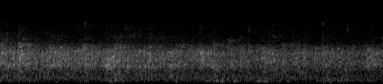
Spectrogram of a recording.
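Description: An audience claps steadily, a dense and even wash of applause lasting several seconds at a fairly constant level, with no voices standing out above it.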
